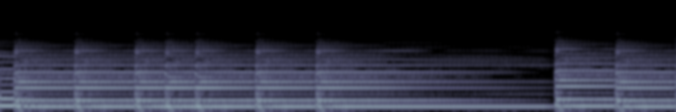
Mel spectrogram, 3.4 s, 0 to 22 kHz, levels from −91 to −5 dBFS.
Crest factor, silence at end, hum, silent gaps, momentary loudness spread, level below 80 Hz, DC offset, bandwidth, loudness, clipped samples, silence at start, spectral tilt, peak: 12 dB; 0 s; none; none; 6 LU; -70 dBFS; under 0.1%; 6.6 kHz; -43 LUFS; under 0.1%; 0 s; -4 dB/octave; -30 dBFS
